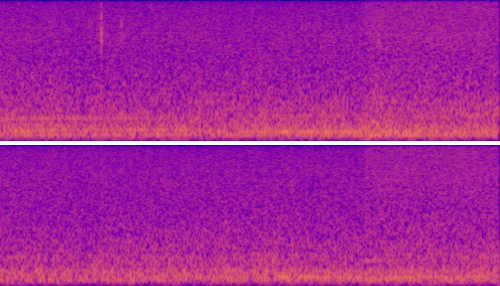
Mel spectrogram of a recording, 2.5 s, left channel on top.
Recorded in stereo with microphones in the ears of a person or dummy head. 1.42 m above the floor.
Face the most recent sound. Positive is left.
No sound to turn to.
